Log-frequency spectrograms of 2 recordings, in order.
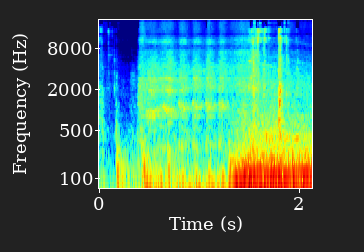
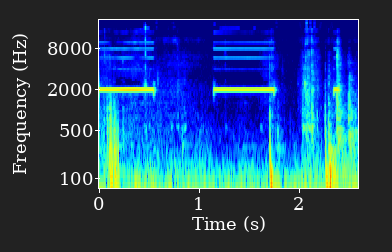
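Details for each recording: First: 2006 Toyota Tacoma 4WD, manual with clutch in, after intermittent clicking no-crank blamed on the starter; battery terminals cleaned before this try. Brief even cranking, then the engine catches within about a second and settles into a steady idle: a normal start. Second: 2006 Toyota Tacoma 4WD, battery and terminals checked and cleaned, jump failed: two chimes then rapid dry clicking about three times a second with no cranking; starter suspected failed, intermittent beforehand.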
